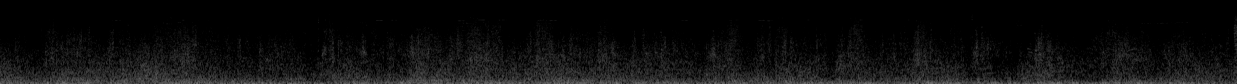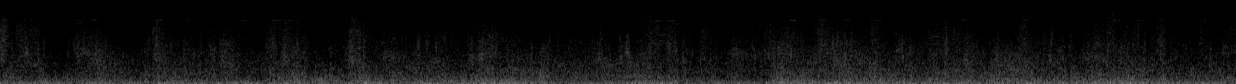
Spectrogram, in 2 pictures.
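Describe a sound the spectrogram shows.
Fiery spell blasts roar and crackle continuously.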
